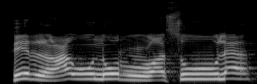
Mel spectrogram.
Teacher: را کو ہلانا نہیں، تکرار اصلی نہ ہو جائے. ہلکی سی زبان میں، کیونکہ زبان میں کپ کپاٹ ہوتی ہے.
